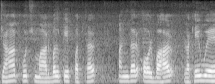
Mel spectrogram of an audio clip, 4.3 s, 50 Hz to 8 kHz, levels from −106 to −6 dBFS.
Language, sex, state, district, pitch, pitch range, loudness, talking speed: Hindi, male, Uttar Pradesh, Lalitpur, 165 Hz, 155-175 Hz, -17 LUFS, 155 wpm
